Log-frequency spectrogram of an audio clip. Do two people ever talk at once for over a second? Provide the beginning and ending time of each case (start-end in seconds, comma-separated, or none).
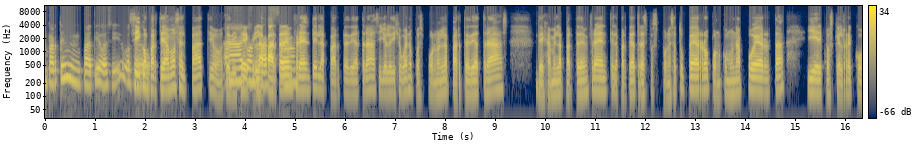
3.5-5.1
